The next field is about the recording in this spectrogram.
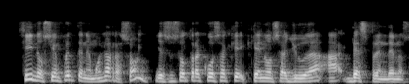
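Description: A normal speaking voice at a fairly quick pace, ordinary pitch variation, quiet background. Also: man. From Colombia, Bogotá. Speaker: psychologist and seduction coach; seduction coach. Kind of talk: casual interview. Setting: his office. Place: office. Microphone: video call.

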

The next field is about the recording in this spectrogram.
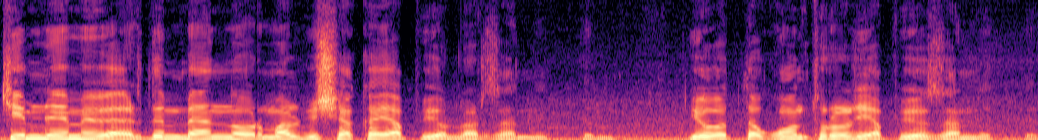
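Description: At a moderate pace, a man with a high pitch uses lively intonation, the sound dry with no echo and light background noise behind him. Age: 40s. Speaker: cafeteria worker, cyclist fined by police. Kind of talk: news interview answer. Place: street. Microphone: handheld.

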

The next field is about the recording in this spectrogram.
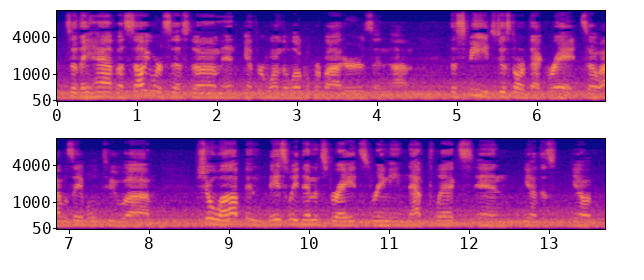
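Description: Loud background noise runs under this man's voice. His pitch varies in an ordinary way, and the sound is dry with no echo. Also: moderate pace, hardly any pauses. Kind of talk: casual vlog chat. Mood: excited, relaxed. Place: car. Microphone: camera far.

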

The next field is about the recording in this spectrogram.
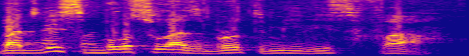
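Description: The speaker moves at a moderate pace with lively intonation. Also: man. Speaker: senior media producer; talk show guest. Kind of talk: panel discussion. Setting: studio. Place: studio. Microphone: lapel.

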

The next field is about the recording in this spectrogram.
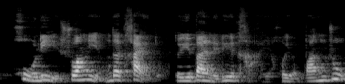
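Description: A fairly slow pace from a male speaker. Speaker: immigration lawyer. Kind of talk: lecture. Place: office.

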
